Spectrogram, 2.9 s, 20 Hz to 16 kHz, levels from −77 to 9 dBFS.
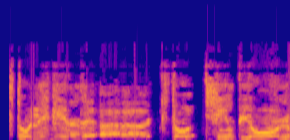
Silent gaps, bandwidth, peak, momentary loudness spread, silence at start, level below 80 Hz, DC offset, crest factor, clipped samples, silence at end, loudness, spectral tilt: none; 11.5 kHz; 0 dBFS; 4 LU; 0.1 s; -60 dBFS; under 0.1%; 12 dB; under 0.1%; 0 s; -10 LUFS; 1 dB/octave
